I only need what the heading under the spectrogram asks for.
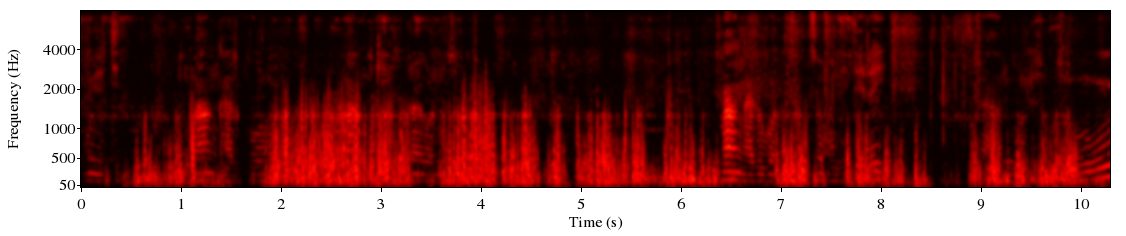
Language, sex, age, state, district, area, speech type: Nepali, male, 18-30, West Bengal, Darjeeling, urban, spontaneous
